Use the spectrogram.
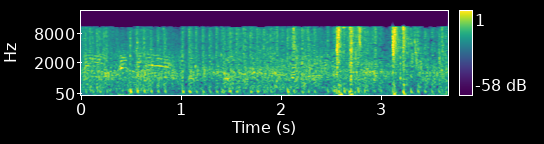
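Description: Rapid repeated gunfire from the Battlefield 3 video game, loud, close bursts filling the whole clip alongside a busy battlefield din, with a voice talking faintly underneath.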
